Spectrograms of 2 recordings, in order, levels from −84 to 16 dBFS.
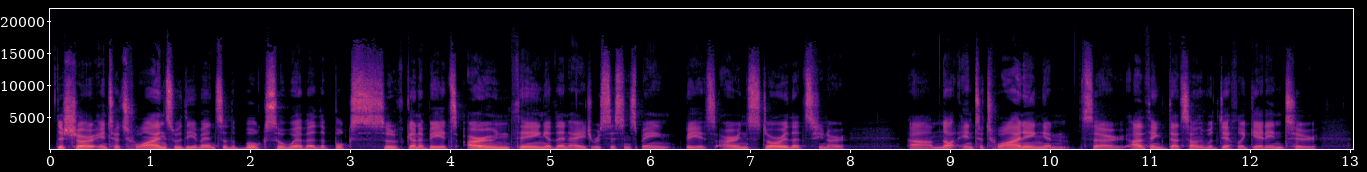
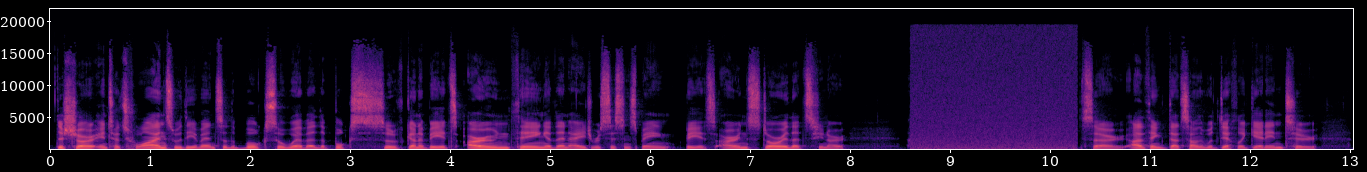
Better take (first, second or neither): first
